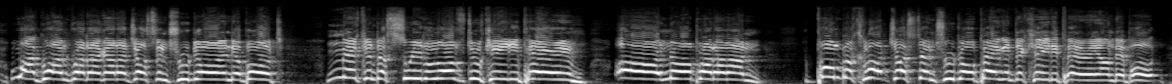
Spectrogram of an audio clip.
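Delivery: high, loud, hammed-up Jamaican patois; awful Jamaican accent. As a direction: holler it in a bad Jamaican accent. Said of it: "That's an awful accent".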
